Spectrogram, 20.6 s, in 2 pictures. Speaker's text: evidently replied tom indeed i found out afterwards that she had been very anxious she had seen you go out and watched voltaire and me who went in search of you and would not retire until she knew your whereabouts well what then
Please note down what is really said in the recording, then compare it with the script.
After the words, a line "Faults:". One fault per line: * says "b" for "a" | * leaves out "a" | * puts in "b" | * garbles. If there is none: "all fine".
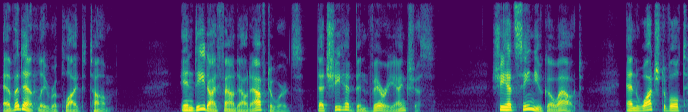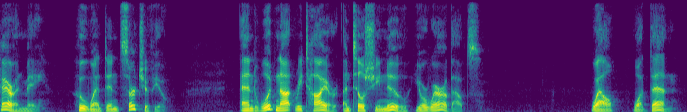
evidently replied tom indeed i found out afterwards that she had been very anxious she had seen you go out and watched voltaire and me who went in search of you and would not retire until she knew your whereabouts well what then
Faults:
all fine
